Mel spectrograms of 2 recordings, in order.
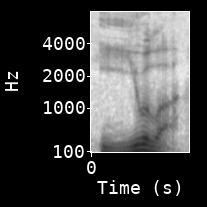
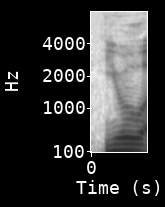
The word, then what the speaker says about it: Euler: me it's got an e and a u and an l and an er you'll uh no euler euler all right so we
